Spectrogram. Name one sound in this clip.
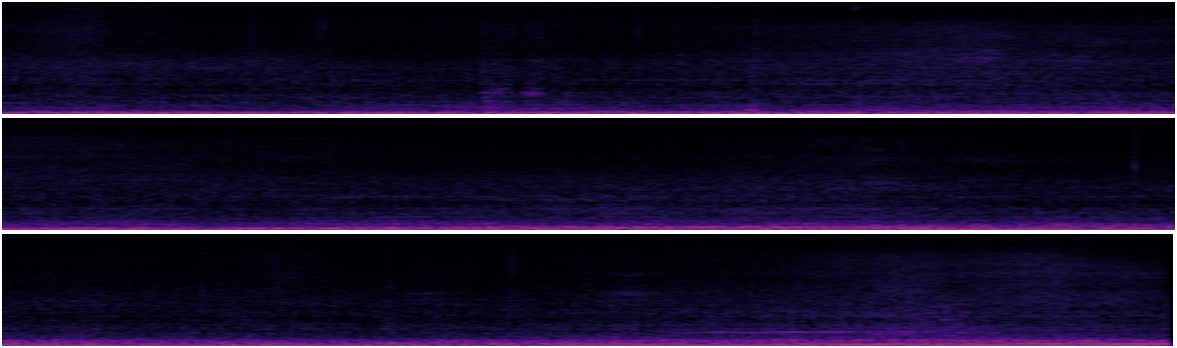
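A car engine hums low and steady from inside the vehicle.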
